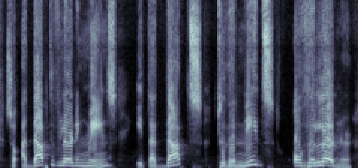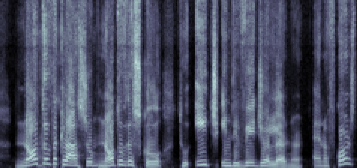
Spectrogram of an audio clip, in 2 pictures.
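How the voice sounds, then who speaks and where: A woman's voice: lowish voice, a little mellow, no echo. Earnest woman explaining at length. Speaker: guest from an education company. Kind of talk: conference interview.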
